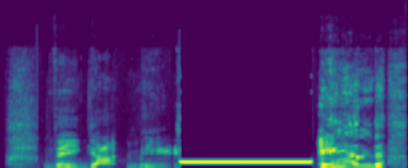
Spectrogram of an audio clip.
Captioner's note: bars and tone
